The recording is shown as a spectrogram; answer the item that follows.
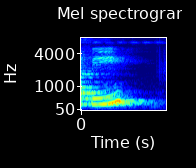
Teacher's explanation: फी ये या मद्दा है, एक अलिफ के बराबर इसको भी लंबा करेंगे।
